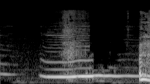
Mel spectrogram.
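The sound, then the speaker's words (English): A person imitates a whale call with one long, steady moaning tone held for about a second, slightly rising in pitch, ending in a brief louder breathy burst. “Especially the whale noises.”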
